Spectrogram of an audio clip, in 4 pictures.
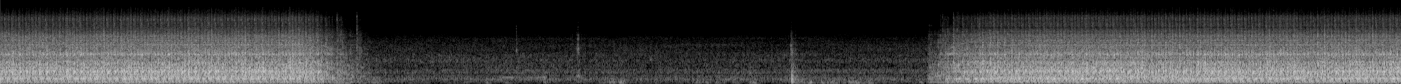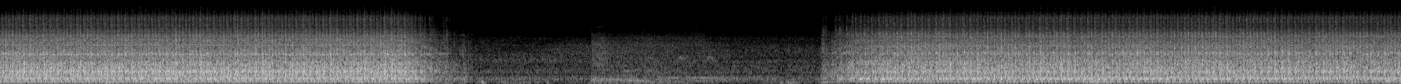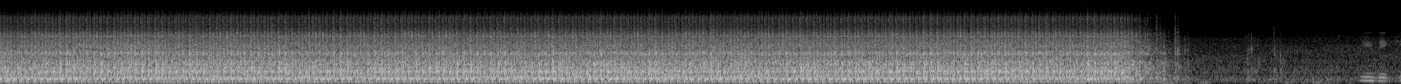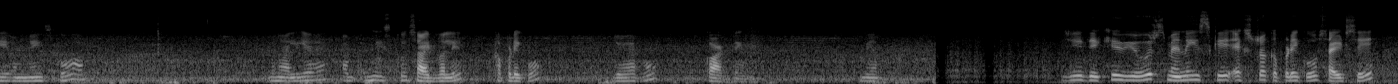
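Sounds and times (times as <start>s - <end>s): sewing machine running: 0.0s - 3.7s, 9.3s - 18.8s, 22.2s - 40.0s.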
